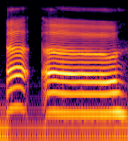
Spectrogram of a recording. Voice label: uh oh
